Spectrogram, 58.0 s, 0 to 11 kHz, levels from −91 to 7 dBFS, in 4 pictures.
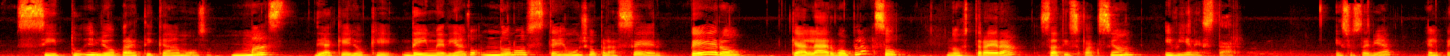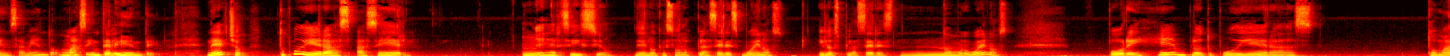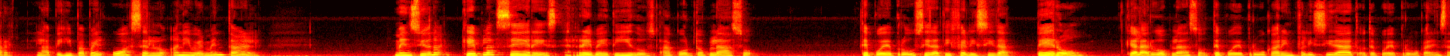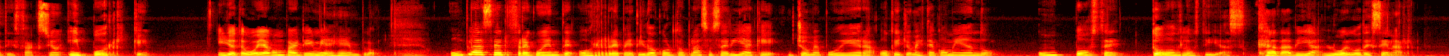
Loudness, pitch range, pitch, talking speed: -24 LUFS, 200-260 Hz, 220 Hz, 135 wpm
